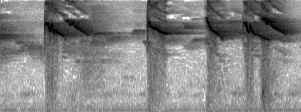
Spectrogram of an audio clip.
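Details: Oriental white-eye singing in the ngalas style, used to call and provoke a rival. High, thin chirps sweep down in short bursts, with gaps of about a second, over a steady low hum.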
